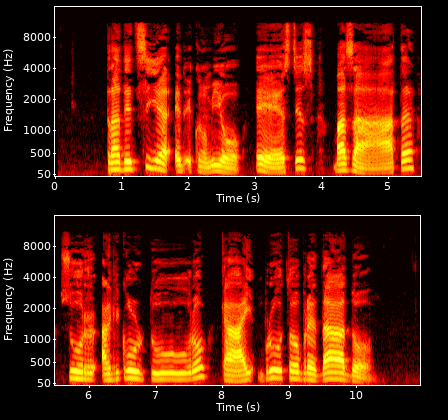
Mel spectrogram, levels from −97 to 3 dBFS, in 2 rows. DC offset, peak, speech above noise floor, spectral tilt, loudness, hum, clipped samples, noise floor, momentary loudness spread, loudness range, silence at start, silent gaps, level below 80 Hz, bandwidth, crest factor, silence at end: under 0.1%; -6 dBFS; 51 dB; -5.5 dB/octave; -23 LUFS; none; under 0.1%; -73 dBFS; 8 LU; 2 LU; 0.8 s; none; -58 dBFS; 11.5 kHz; 18 dB; 0.75 s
